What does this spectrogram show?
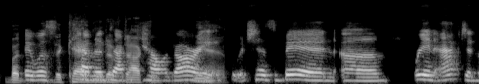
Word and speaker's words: Caligari: gonna check out uh the cabinet of dr caligari yeah you said it right yeah it's uh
